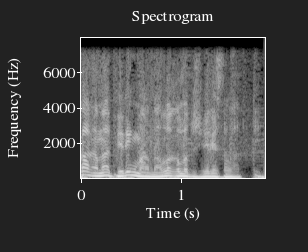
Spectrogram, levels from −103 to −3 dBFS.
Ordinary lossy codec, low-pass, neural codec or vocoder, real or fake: none; 7.2 kHz; none; real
